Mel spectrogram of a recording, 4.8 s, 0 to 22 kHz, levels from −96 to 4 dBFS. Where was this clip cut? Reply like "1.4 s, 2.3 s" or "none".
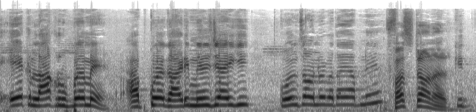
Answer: none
